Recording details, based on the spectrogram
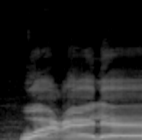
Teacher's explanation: اس علا پہ مد نہیں، ہم نے نہیں کھینچا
